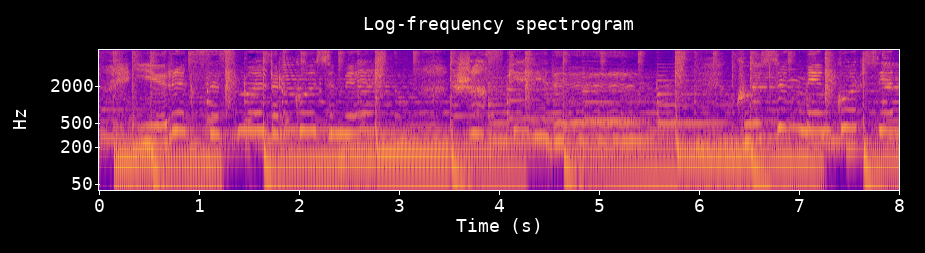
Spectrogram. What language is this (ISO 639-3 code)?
kaz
